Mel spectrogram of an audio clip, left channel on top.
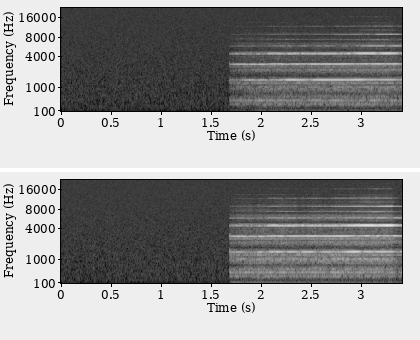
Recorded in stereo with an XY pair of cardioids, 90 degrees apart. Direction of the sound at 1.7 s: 65° right.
